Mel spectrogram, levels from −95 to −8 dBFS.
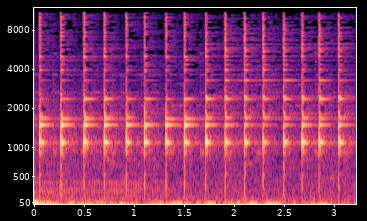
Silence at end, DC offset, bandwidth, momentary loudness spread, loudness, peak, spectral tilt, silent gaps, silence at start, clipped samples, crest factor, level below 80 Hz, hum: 0 s; under 0.1%; 11.5 kHz; 2 LU; -18 LUFS; 0 dBFS; -1 dB/octave; none; 0 s; under 0.1%; 18 dB; -28 dBFS; none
